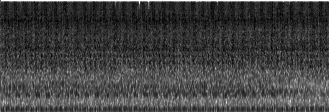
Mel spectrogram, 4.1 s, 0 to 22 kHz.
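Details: 20-foot Daimler Majestic Major Hemi V8 limousine, warmed up; deep, steady burble with an even firing beat and no misses or knocks, somewhat smoky exhaust, sounding healthy. Normal warm idle.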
